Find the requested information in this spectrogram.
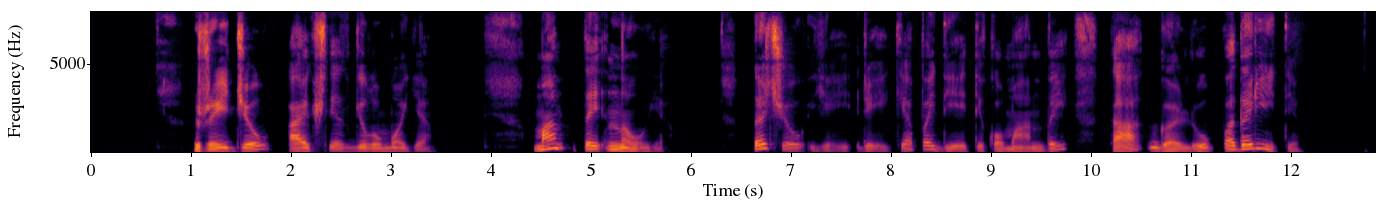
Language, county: Lithuanian, Vilnius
